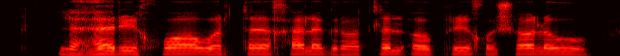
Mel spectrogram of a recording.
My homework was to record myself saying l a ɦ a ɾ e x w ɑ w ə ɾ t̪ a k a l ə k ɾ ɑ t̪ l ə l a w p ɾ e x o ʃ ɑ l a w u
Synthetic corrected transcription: l a ɦ a ɾ e x w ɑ w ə ɾ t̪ a x a l ə k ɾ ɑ t̪ l ə l a w p ɾ e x o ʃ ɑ l a w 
